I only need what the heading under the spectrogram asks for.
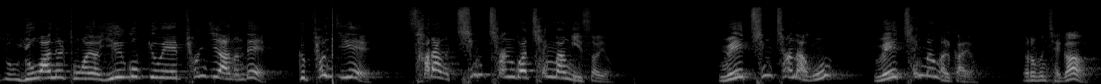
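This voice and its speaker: A man, a senior pastor, preaching a sermon with emphatic call-and-response and shouted peaks. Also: extremely high pitch.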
